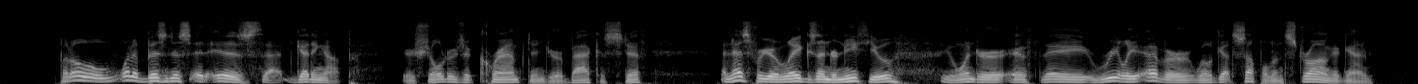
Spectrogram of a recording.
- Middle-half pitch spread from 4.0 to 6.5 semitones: Yes, average, 4.7 semitones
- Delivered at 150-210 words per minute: Yes, average, 160 wpm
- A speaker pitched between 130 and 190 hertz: No, low, 115 Hz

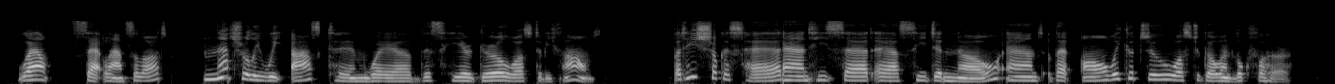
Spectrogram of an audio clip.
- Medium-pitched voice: Yes, medium, 180 Hz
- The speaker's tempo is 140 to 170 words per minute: No, average, 180 wpm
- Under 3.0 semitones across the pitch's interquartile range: No, average, 4.3 semitones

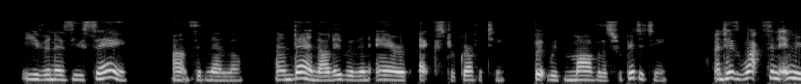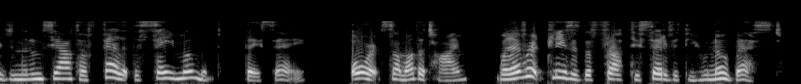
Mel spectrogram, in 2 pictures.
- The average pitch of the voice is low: No, high, 225 Hz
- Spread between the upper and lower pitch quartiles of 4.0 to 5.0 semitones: Yes, average, 4.7 semitones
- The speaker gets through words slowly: No, average, 175 wpm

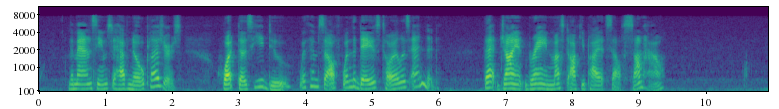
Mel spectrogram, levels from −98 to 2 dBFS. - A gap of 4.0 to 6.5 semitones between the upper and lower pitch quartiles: Yes, average, 4.6 semitones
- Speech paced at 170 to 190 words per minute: No, average, 145 wpm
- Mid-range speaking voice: Yes, medium, 180 Hz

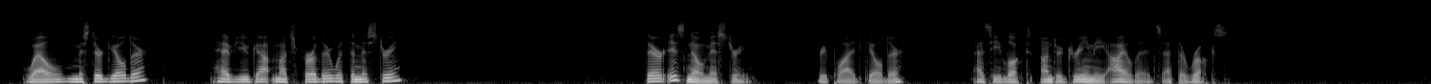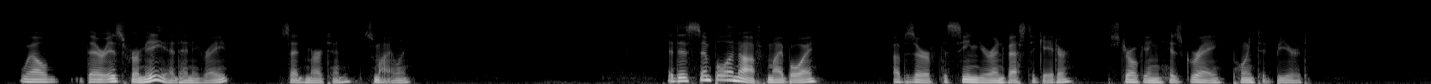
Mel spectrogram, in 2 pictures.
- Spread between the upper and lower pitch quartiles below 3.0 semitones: No, average, 4.2 semitones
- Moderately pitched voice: No, low, 105 Hz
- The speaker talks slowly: Yes, slow, 110 wpm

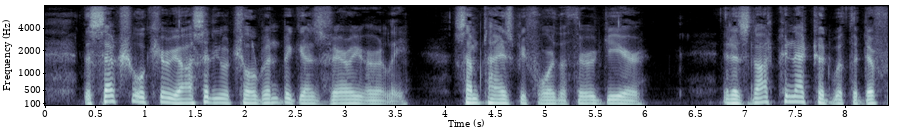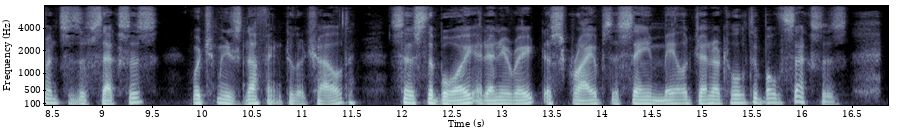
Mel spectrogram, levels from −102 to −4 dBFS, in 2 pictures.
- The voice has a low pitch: Yes, low, 110 Hz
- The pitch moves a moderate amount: Yes, average, 3.3 semitones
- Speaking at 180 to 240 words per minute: No, average, 150 wpm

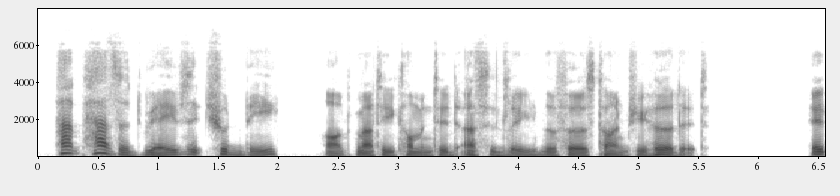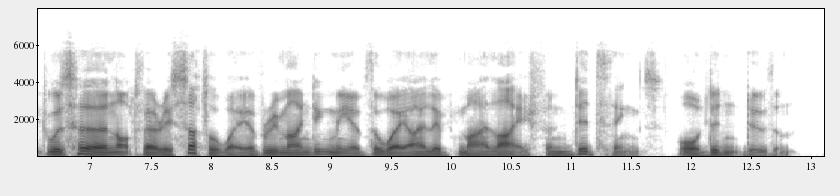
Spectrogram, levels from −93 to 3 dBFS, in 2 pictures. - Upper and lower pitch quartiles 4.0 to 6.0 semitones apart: Yes, wide, 5.4 semitones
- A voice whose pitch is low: Yes, very low, 95 Hz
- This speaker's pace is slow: No, average, 180 wpm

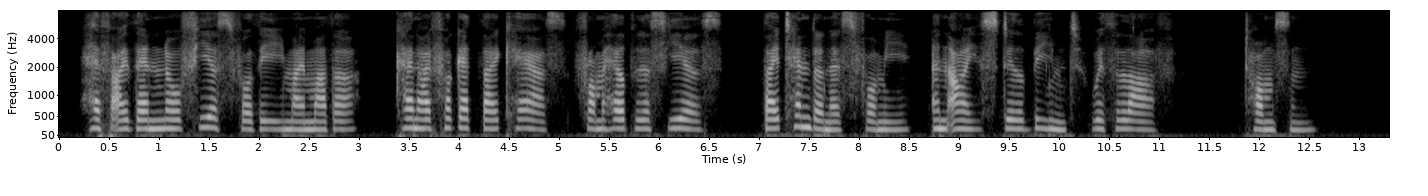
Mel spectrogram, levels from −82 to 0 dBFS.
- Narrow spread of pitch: Yes, narrow, 1.9 semitones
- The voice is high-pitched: Yes, high, 205 Hz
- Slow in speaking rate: Yes, slow, 125 wpm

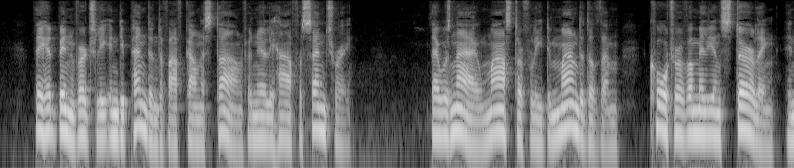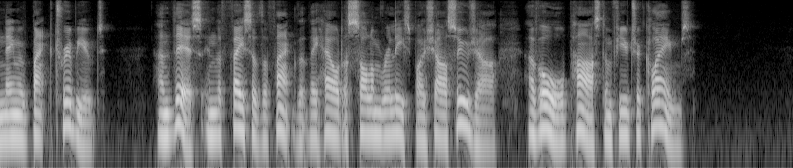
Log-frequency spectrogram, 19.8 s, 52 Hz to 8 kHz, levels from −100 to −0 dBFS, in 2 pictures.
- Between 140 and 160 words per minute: Yes, average, 155 wpm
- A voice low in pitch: Yes, low, 130 Hz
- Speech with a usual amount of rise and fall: Yes, average, 3.6 semitones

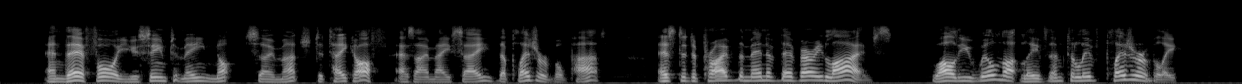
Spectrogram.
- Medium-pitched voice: Yes, medium, 165 Hz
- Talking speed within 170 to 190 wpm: Yes, average, 180 wpm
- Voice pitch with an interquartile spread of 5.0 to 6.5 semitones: Yes, wide, 5.6 semitones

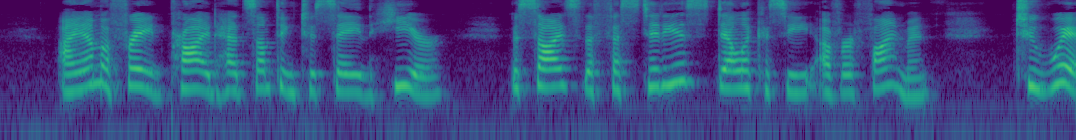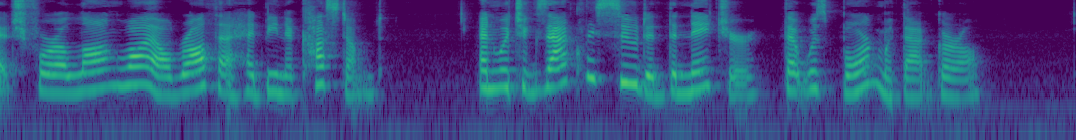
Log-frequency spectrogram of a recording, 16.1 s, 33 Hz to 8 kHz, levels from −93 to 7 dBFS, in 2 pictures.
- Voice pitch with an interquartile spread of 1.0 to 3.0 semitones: No, average, 4.0 semitones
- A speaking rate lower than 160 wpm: Yes, slow, 135 wpm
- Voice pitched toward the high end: Yes, high, 235 Hz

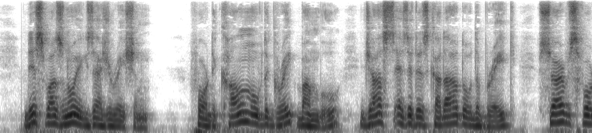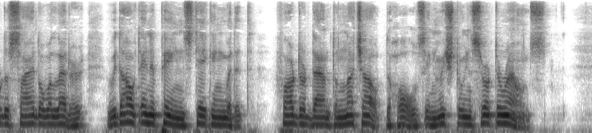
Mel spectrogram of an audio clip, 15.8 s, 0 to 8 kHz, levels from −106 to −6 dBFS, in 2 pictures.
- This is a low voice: Yes, low, 125 Hz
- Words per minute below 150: No, average, 175 wpm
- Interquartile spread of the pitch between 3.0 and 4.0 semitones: No, average, 4.8 semitones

